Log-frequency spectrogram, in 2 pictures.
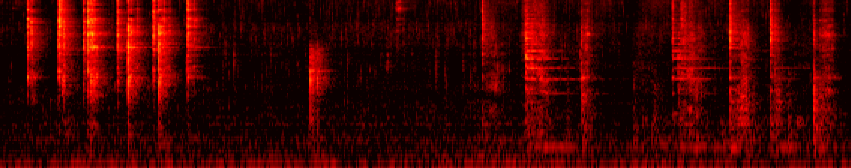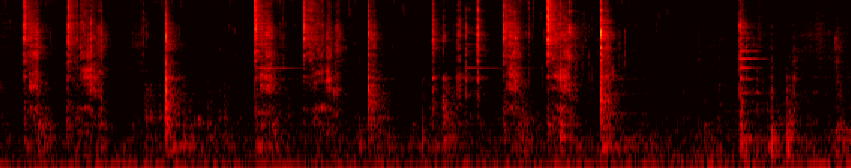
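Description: A flat steel spatula stirring and scraping a thin pea-and-mushroom gravy in a metal kadai. It makes an irregular run of short strokes, some with a brief metallic ring where the spatula strikes the pan.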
